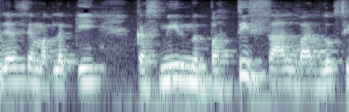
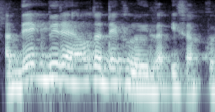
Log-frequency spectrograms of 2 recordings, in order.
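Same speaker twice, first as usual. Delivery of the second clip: ordinary talk, nothing marked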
